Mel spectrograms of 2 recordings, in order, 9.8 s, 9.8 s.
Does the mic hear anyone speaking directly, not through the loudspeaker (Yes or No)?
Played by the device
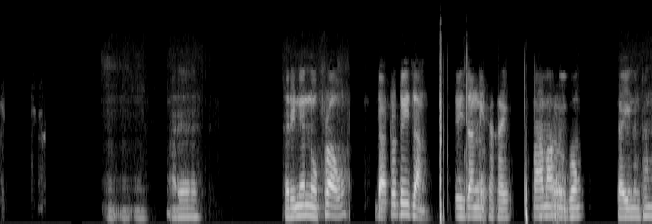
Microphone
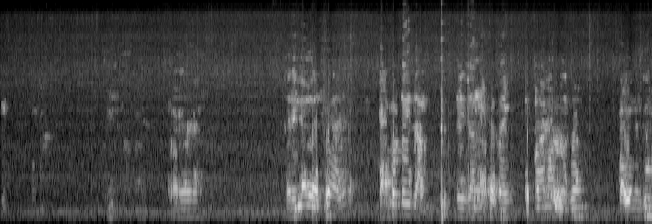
No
